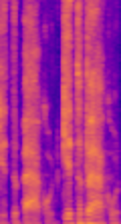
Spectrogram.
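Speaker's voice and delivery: imitated whisper. Retelling a hunting partner's instructions while hunting: imitating a whisper. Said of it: "And we're whispering".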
